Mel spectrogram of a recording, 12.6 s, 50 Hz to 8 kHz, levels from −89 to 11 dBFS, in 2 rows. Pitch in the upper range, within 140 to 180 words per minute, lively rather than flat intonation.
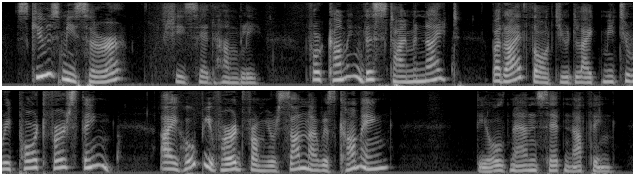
Yes: high, 205 Hz; average, 175 wpm; wide, 7.2 semitones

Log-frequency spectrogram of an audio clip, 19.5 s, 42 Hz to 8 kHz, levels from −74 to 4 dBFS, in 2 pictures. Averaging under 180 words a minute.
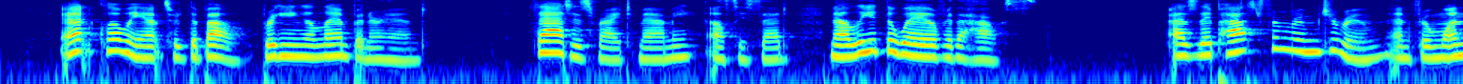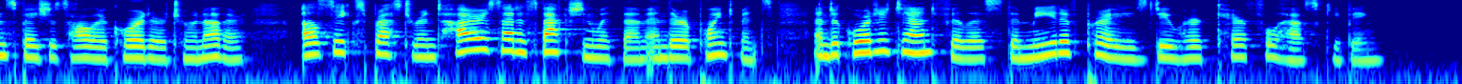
No: average, 195 wpm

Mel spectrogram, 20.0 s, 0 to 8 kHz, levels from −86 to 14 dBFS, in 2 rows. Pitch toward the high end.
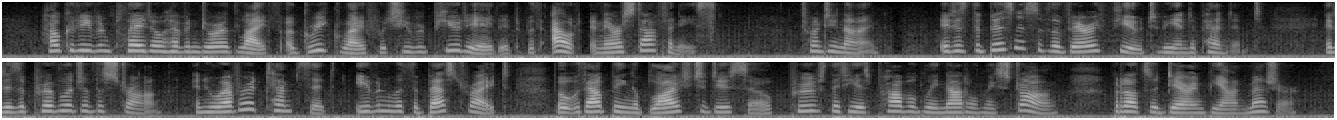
Yes: high, 240 Hz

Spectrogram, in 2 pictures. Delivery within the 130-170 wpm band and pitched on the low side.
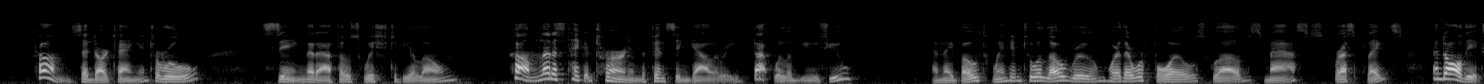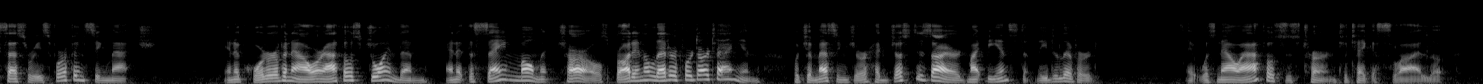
No: average, 180 wpm; low, 120 Hz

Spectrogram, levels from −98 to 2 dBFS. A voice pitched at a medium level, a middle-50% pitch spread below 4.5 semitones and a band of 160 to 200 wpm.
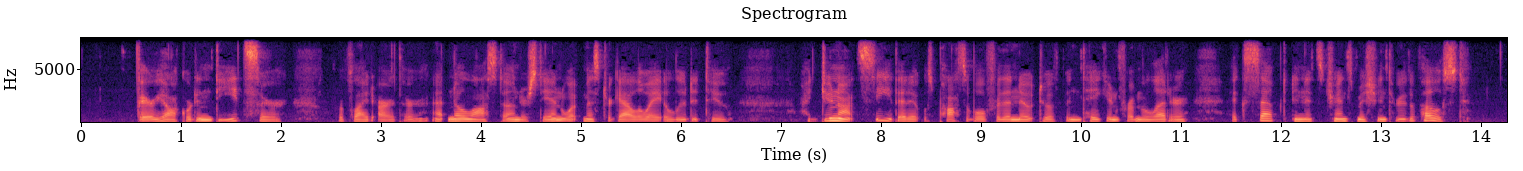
Yes: medium, 145 Hz; average, 3.0 semitones; average, 175 wpm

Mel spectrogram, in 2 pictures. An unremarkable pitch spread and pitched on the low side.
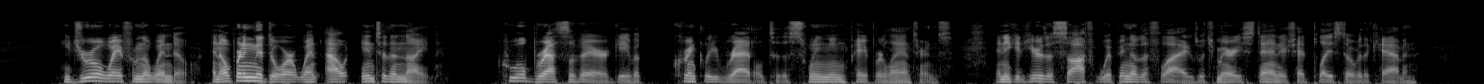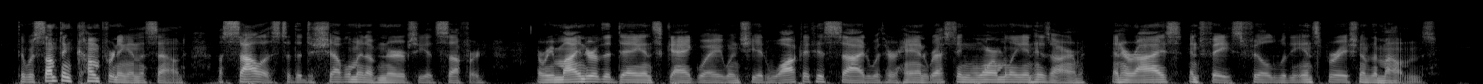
Yes: average, 3.7 semitones; low, 105 Hz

